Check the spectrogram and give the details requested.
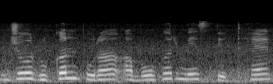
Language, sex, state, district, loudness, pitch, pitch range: Hindi, female, Punjab, Fazilka, -18 LUFS, 230 Hz, 215-260 Hz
